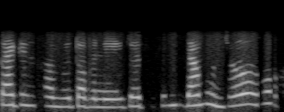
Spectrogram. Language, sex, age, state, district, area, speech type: Nepali, female, 30-45, West Bengal, Darjeeling, rural, conversation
